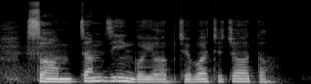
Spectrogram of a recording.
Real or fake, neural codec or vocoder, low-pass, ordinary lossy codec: fake; vocoder, 44.1 kHz, 128 mel bands, Pupu-Vocoder; 19.8 kHz; none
